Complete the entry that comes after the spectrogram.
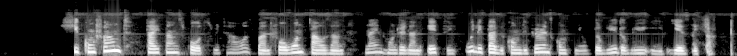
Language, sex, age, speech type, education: Nigerian Pidgin, female, 15-29, spontaneous, tertiary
